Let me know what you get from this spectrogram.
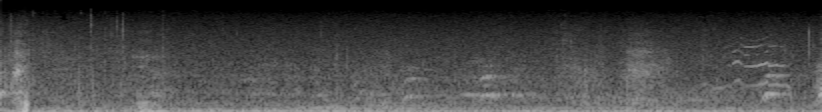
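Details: A stray cat with her kittens being fed outdoors gives short, thin meows that rise and fall, the clearest at the very end, over a steady low hum with faint voices nearby.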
